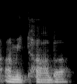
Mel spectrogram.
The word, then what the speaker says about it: Amita: Amita is the classical Sanskrit pronunciation.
